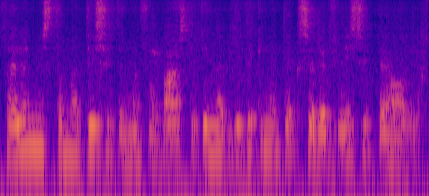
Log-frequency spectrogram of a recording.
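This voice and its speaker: A woman vlogger with a sore throat from a cold, speaking softly and coaxingly to timid animals in a garden, between casual narration. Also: fairly low pitch, a little hiss or hum, poor audio. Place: outdoors in a garden.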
